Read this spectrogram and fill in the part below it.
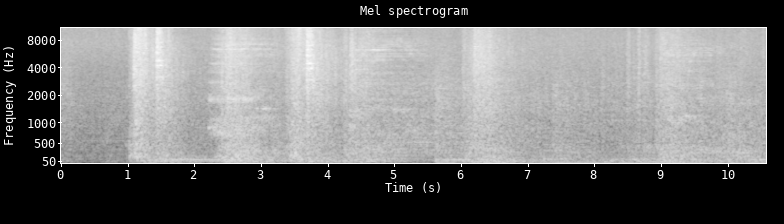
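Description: Heavy blows crash loudly on stone.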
